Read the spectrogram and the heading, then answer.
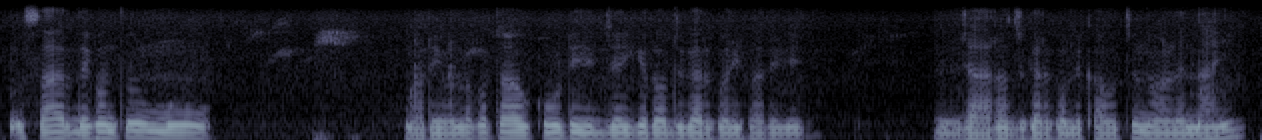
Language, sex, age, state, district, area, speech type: Odia, male, 30-45, Odisha, Nabarangpur, urban, spontaneous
